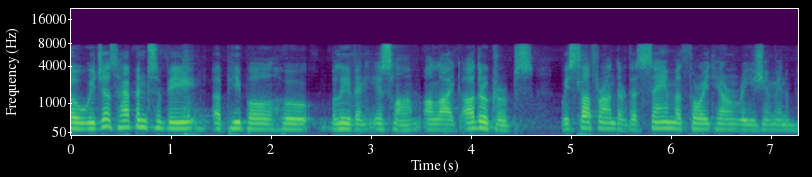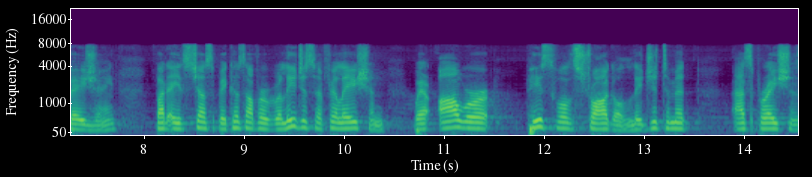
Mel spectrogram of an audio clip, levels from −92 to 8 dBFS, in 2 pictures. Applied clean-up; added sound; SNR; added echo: neural separator model SepFormer DNS4.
